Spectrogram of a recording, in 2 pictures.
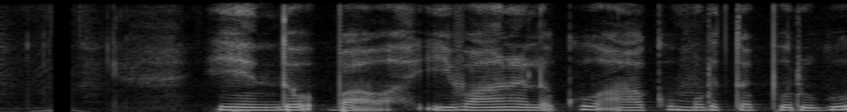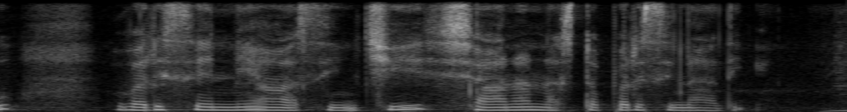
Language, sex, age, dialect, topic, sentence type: Telugu, female, 25-30, Southern, agriculture, statement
